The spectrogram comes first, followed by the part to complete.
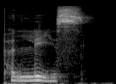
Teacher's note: police is stressed on the second syllable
